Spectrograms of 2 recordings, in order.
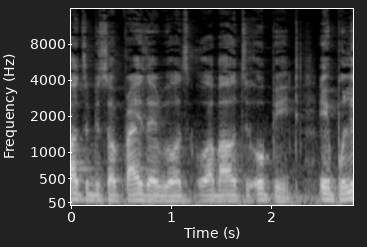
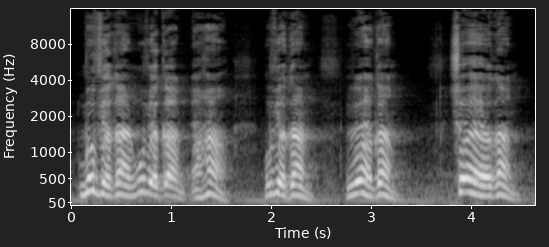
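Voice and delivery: urgent commands; 6 semitones higher than usual. Retold or imitated. Telling the actors in the clip to grab her, high urgent calls. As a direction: egg them on like a frantic director. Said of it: "And I said".

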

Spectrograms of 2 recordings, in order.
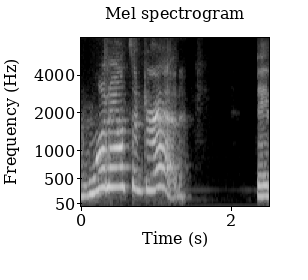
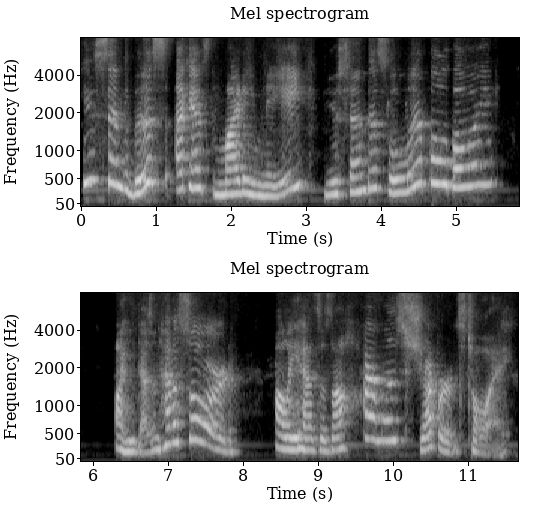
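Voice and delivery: giant voice; 5 semitones higher than usual. Acted. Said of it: "said Goliath".

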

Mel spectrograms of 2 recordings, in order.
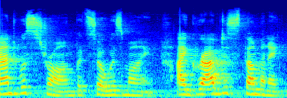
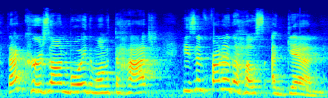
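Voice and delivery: higher, louder exasperated report; scowling complaint; 9 semitones higher, 8 dB louder than usual. A narrator's reading. Becky complaining about the boy outside, exasperated. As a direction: complain about an unwelcome visitor. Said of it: "Becky entered the kitchen with a scowl".

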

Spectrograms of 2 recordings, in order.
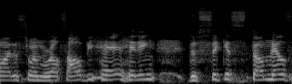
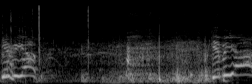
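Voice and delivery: higher, frantic pleas to be lifted; desperate calls for help; 7 semitones higher, faster than usual. Real, not acted. Panicked swimmer begs friends to pull him up, desperate. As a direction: yell for rescue. Begging to be pulled up.

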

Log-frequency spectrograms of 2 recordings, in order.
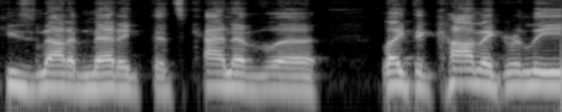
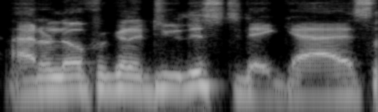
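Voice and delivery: low, quiet cowboy mumble, quick; cowboy accent dropped low and cool; cool-guy cowboy accent; 7 semitones lower, 5 dB quieter than usual. Retold or imitated. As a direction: imitate a laid-back cowboy pilot. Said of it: "like, a cool guy accent".

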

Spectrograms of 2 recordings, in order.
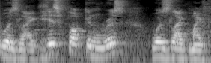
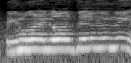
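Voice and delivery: put-on high, louder coaxing baby talk; 9 semitones higher, 4 dB louder than usual. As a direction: lure him like a small child.

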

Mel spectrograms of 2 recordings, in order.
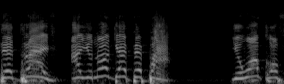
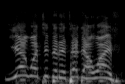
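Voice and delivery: ordinary talk

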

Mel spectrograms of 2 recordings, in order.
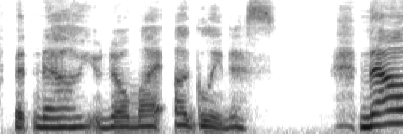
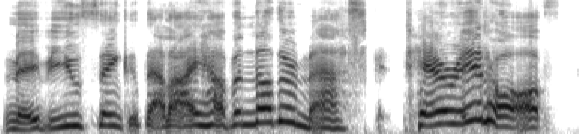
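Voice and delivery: louder, raging tormented shout; 4 dB louder than usual. Acted. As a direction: scream at her in torment. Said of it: "He was shouting".

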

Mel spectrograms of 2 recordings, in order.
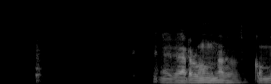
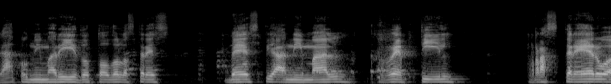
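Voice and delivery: much louder, hammed-up jab; mock complaint; 2 semitones higher, 14 dB louder, slower than usual. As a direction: shout out each insult for a laugh. Wife joking husband is a beast.

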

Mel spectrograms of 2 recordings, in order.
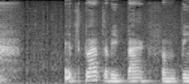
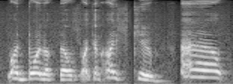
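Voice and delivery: higher, distressed little engine; 7 semitones higher than usual. Acted. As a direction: cry out, freezing and scared. Cold engine calling for help.

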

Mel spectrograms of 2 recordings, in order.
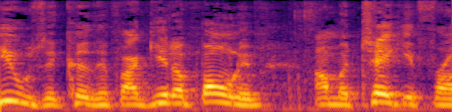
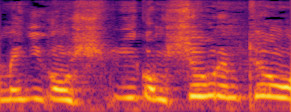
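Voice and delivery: startled question; 8 semitones higher, faster than usual. Retold or imitated. Friend asks if he'll shoot the guy, alarmed and higher. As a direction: pitch jumps higher in alarmed disbelief.

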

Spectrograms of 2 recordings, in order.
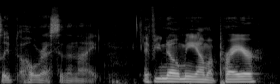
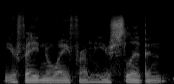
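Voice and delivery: hushed farewell; 2 semitones lower, 12 dB quieter than usual. Retold or imitated. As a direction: drop the volume as if at a deathbed. Husband's mock farewell to fading wife.

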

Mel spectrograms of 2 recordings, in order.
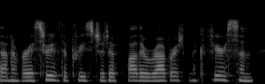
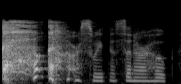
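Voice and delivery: loud cough breaking into the words; slow words after a hacking cough; chesty cough; 16 dB louder, slower than usual. Real, not acted. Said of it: "Sorry, I'm coughing".

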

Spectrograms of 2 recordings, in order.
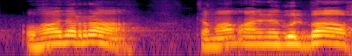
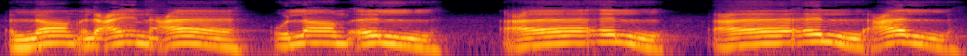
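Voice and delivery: عائل drawn out very slowly; slow sounding out; much slower than usual. Shown as a demonstration. Teacher stretching عائل slowly for the class. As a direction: stretch each sound as you join them. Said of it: "بهذا الشكل".

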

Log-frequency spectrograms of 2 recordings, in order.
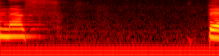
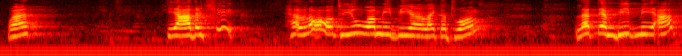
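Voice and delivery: mocking loud objection; 6 semitones higher, 5 dB louder than usual. Preacher mocks turning other cheek.

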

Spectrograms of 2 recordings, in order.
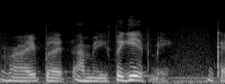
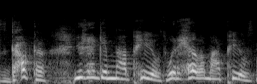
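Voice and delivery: frantic accusing; 6 semitones higher, faster than usual. Retold or imitated. Etta frantically accusing doctors.

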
